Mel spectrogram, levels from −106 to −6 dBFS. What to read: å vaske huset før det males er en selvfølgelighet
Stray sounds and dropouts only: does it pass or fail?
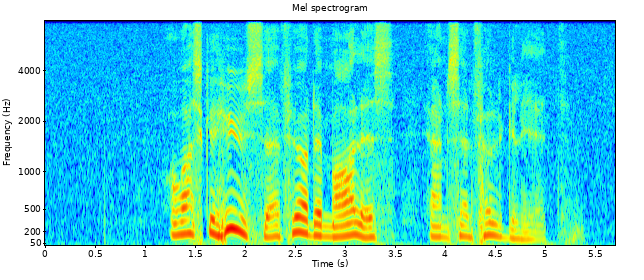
pass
